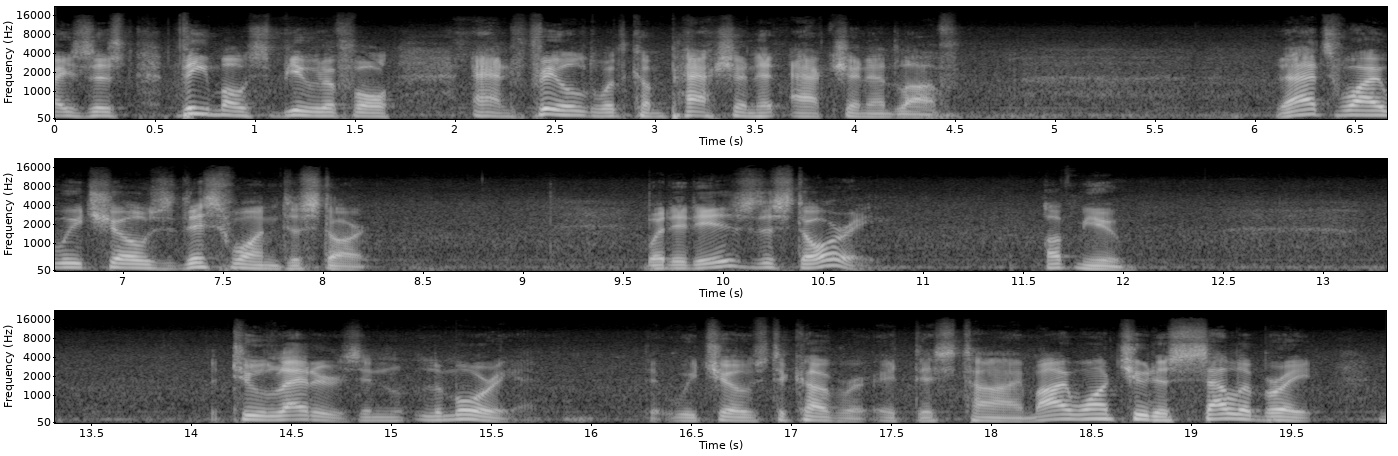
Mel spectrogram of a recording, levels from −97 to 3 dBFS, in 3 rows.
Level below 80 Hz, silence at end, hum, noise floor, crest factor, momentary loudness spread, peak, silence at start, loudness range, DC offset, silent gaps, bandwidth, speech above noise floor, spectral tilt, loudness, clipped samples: -60 dBFS; 0 s; none; -51 dBFS; 24 dB; 15 LU; -4 dBFS; 0 s; 4 LU; under 0.1%; none; 15.5 kHz; 26 dB; -4.5 dB/octave; -25 LUFS; under 0.1%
